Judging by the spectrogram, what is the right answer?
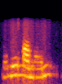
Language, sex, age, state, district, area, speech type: Gujarati, female, 18-30, Gujarat, Mehsana, rural, conversation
